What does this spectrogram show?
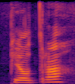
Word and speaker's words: Piotr: How do you say it? Piotr. Piotr. Pio and then Tra.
